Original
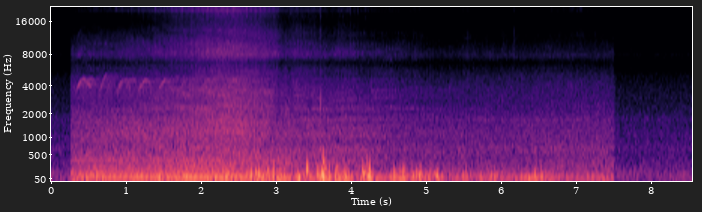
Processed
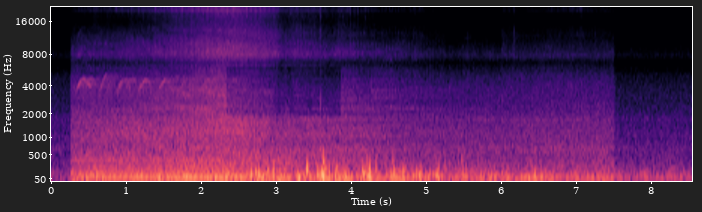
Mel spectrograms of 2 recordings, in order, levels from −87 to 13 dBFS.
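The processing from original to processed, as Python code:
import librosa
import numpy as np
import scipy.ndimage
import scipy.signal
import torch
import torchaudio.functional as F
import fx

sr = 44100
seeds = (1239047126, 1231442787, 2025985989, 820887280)

y = fx.spec_box(x, sr, start_s=2.34, length_s=1.52, low_hz=1900.0, high_hz=6200.0, gain_db=-9)
y = fx.high_shelf(y, sr, hz=9900.0, db=-7.0, at=(5.25, 6.01))
y = fx.echo_wet_lowpass(y, sr, ms=923, feedback_pct=64, hz=620.0, wet_db=-14)
y = y * 10.0 ** (3.5 / 20.0)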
